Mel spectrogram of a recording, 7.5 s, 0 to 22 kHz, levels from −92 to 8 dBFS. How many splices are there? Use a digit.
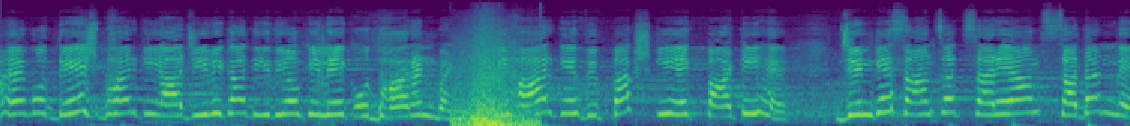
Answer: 1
